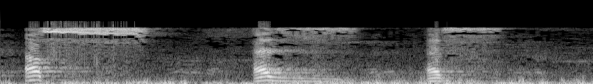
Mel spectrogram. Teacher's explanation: الصفير يا جماعة هو صوت زائد يخرج من بين الثنايا وطرف اللسان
